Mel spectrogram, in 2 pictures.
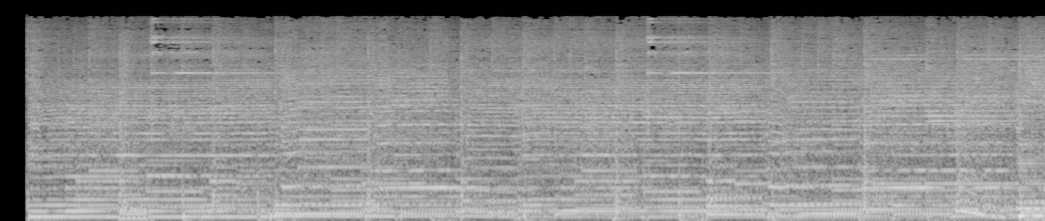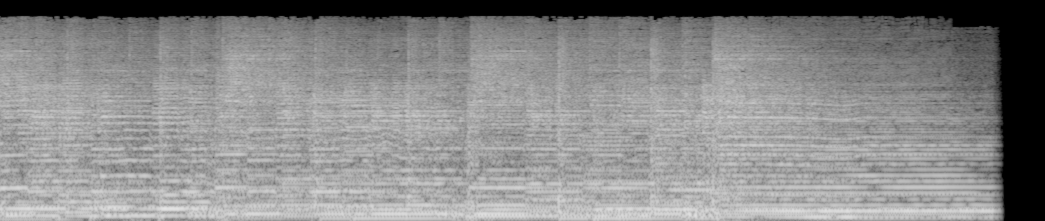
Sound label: Cute Finger Cymbals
